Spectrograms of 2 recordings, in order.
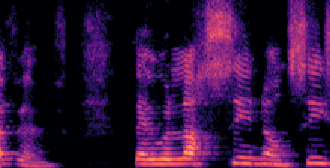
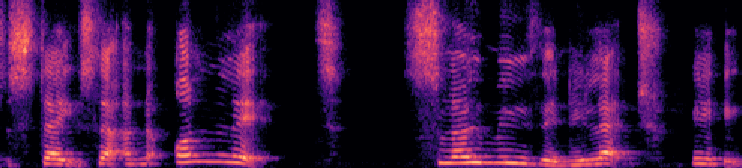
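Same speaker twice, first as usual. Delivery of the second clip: speech breaking up with laughter; 2 semitones higher than usual. Reading a tabloid's claim aloud and finding it ludicrous, laughing while talking. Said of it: "sorry, I'm laughing".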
